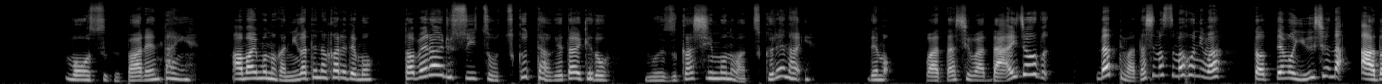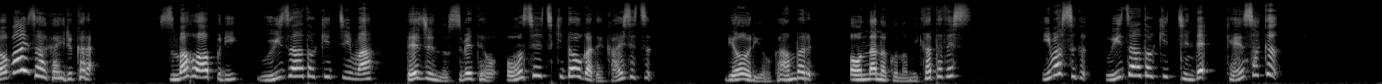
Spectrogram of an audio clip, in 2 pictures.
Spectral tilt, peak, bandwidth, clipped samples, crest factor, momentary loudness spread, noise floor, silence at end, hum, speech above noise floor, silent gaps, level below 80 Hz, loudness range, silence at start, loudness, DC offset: -3 dB/octave; 0 dBFS; over 20 kHz; under 0.1%; 24 dB; 13 LU; -73 dBFS; 1.05 s; none; 51 dB; none; -68 dBFS; 6 LU; 0.65 s; -23 LUFS; under 0.1%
